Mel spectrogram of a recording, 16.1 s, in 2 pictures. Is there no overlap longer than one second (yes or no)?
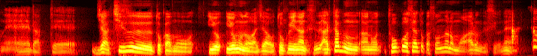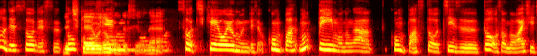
no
